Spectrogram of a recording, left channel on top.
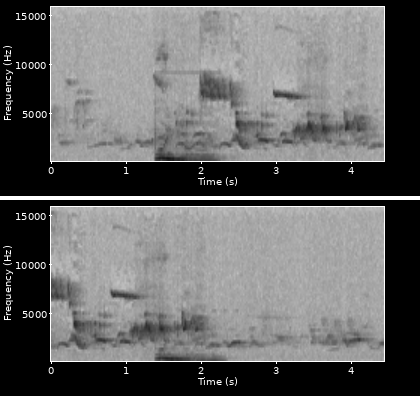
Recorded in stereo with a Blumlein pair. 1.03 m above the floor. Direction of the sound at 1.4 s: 25° left.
